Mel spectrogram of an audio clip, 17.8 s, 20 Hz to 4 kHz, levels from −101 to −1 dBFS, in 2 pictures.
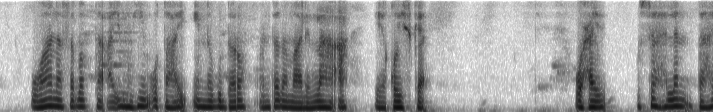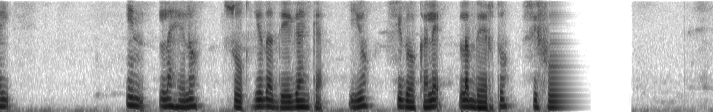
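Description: From 15.8 s to 16.83 s the speech cuts out: a fading buzz continues the last sound, then about 0.63 s of silence, with 1.02 s of audio lost. This is likely a long network dropout. The buzz is band-limited at 4 kHz like the rest of the call audio.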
